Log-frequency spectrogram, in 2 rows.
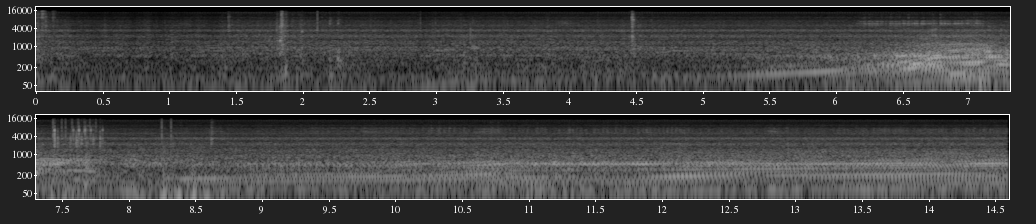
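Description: Dodge Challenger SRT8's V8 engine heard from inside the cabin, rising in pitch as the car accelerates about five to seven seconds in, then running steadily at cruising speed.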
